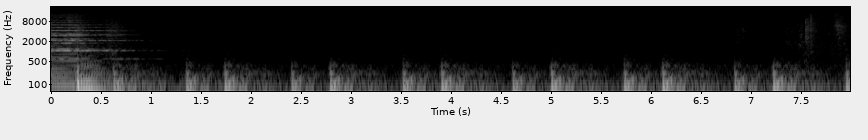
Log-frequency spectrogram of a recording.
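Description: Heartbeat sound effect: low, muffled double thumps in a steady rhythm of roughly 85 beats a minute. A high ringing tone fades out in the first second.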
